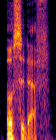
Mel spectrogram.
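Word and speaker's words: OCDETF: The DEA runs Organized Crime Drug Enforcement Task Forces, which, when abbreviated, because that's a mouthful of letters, is pronounced OCDEF.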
